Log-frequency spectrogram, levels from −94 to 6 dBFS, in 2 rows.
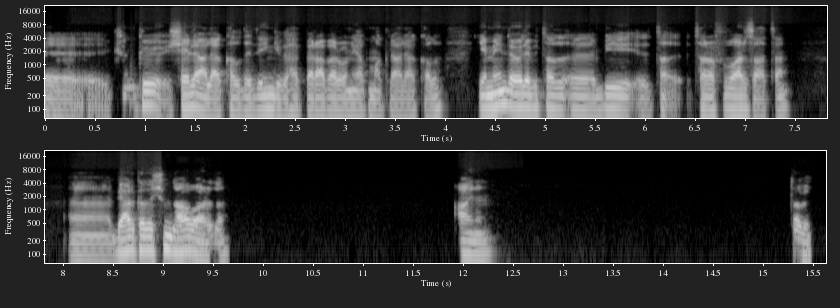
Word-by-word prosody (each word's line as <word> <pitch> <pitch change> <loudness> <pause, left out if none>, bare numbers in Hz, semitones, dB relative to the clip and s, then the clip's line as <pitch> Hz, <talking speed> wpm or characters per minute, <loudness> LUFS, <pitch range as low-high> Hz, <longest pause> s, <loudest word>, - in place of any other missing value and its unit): Eee, 85 -1 -2 0.3
çünkü 110 +4 -1
şeyle 110 +1 +4
alakalı, 90 0 +1
dediğin 95 +2 0
gibi 90 -2 -2
hep 90 +1 -6
beraber 90 0 +2
onu 90 -1 -2
yapmakla 85 0 -5
alakalı. 85 +4 -6 0.3
Yemeğin 110 +6 +5
de - - +6
öyle 110 -1 +5
bir 105 - -6
tadı, 100 -2 -1
eee, 95 - -7
bir 100 -4 -2
ta - - -4 0.2
tarafı 95 +1 -2
var 95 -1 +4
zaten. 95 +1 -3 0.7
Eee, 90 - -4 0.4
bir 110 - +2
arkadaşım 125 +2 +4
daha 115 +2 +6
vardı. 95 0 +1 2.2
Aynen. 100 +1 -1 2.9
Tabii. - - -2
95 Hz, 110 wpm, -23 LUFS, 90-105 Hz, 2.9 s, de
